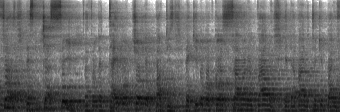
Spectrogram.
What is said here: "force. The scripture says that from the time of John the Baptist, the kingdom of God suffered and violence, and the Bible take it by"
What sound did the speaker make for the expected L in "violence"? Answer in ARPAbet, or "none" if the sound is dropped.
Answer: none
